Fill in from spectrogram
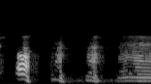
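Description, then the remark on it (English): Chickens clucking: three quick, raspy clucks in a row, then a longer drawn-out squawk that holds steady. Moderately loud, with no one speaking. “Hey, the chickens are around.”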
